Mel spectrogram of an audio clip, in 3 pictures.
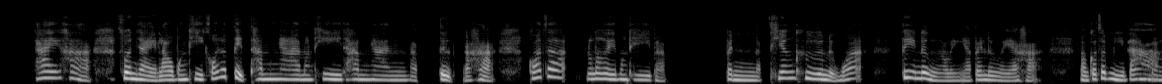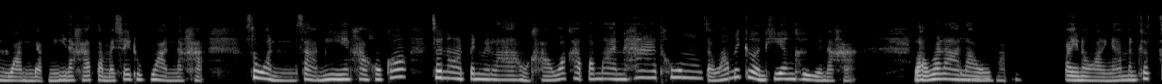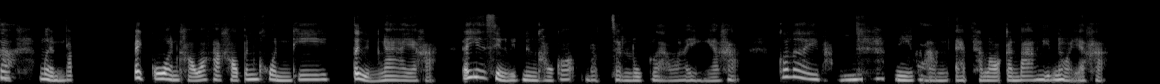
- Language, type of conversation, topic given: Thai, advice, ต่างเวลาเข้านอนกับคนรักทำให้ทะเลาะกันเรื่องการนอน ควรทำอย่างไรดี?
- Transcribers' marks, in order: other background noise; tapping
